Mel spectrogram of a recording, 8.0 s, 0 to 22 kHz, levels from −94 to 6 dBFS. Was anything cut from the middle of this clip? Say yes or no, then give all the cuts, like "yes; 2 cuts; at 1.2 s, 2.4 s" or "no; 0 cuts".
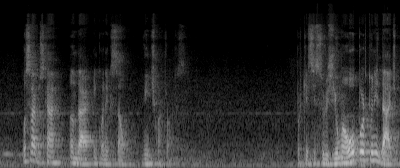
yes; 1 cut; at 2.8 s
